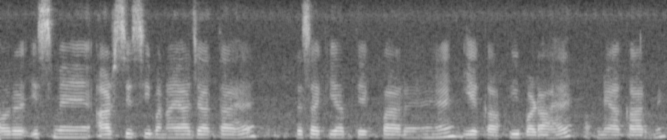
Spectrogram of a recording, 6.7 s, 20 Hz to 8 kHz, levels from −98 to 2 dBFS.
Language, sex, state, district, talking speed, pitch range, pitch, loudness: Hindi, female, Haryana, Jhajjar, 170 wpm, 180-195 Hz, 185 Hz, -18 LUFS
